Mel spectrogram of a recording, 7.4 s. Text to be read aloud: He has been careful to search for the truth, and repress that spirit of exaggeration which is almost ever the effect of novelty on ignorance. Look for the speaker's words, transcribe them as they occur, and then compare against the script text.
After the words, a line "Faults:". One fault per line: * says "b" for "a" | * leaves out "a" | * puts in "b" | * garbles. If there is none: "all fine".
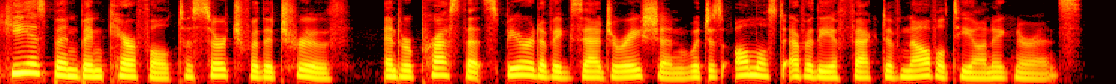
He has been been careful to search for the truth, and repress that spirit of exaggeration which is almost ever the effect of novelty on ignorance.
Faults:
* puts in "been"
